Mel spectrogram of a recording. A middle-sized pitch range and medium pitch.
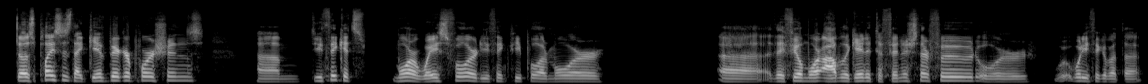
Yes: average, 4.0 semitones; medium, 155 Hz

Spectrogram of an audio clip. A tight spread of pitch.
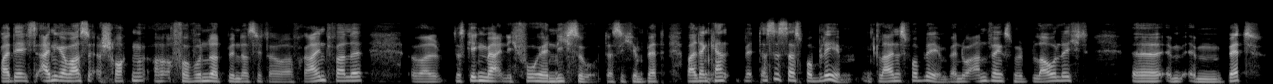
No: average, 4.0 semitones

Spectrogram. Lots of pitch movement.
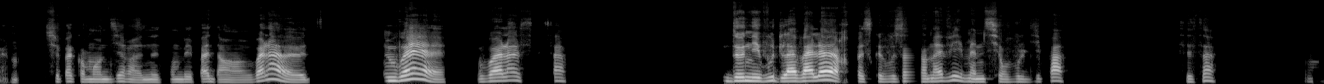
Yes: wide, 5.7 semitones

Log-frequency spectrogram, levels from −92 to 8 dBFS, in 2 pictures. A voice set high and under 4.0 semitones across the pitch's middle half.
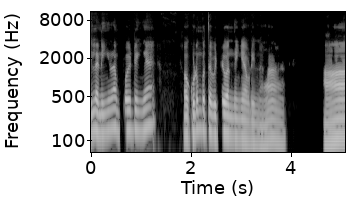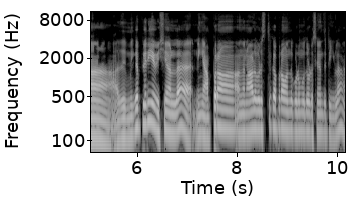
No: medium, 140 Hz; average, 3.3 semitones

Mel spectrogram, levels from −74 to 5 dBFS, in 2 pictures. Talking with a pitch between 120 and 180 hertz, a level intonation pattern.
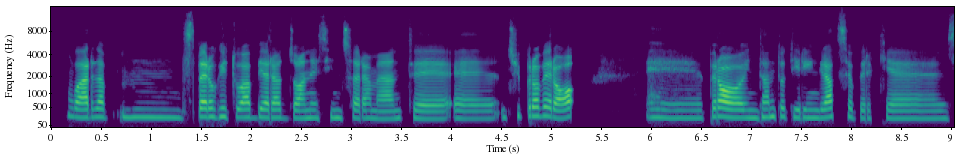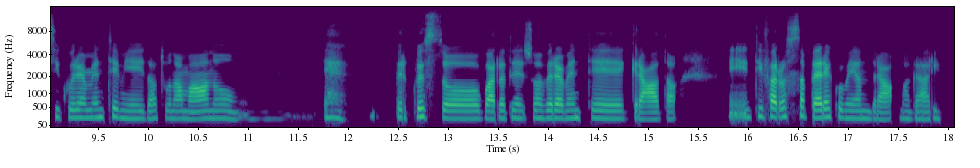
No: high, 200 Hz; narrow, 2.1 semitones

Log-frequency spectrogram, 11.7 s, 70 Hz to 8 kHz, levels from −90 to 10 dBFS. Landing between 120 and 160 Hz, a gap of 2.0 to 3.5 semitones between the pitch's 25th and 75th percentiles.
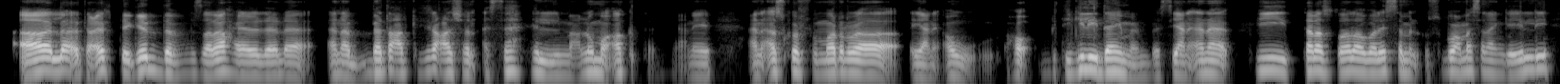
Yes: low, 135 Hz; average, 2.9 semitones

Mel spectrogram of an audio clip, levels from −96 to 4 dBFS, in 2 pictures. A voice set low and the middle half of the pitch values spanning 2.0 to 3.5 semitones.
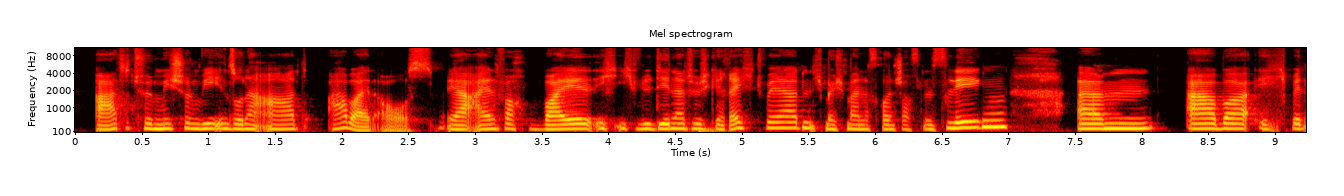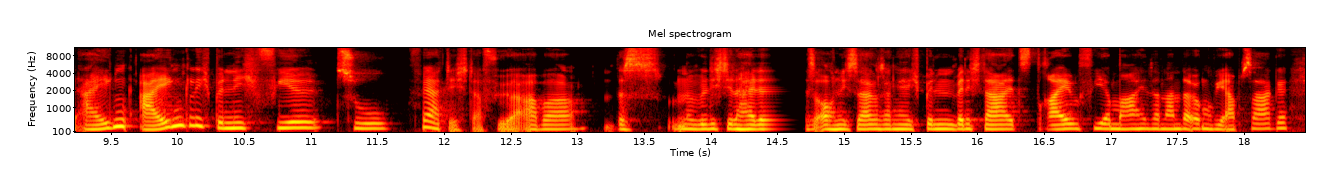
No: medium, 185 Hz; narrow, 2.4 semitones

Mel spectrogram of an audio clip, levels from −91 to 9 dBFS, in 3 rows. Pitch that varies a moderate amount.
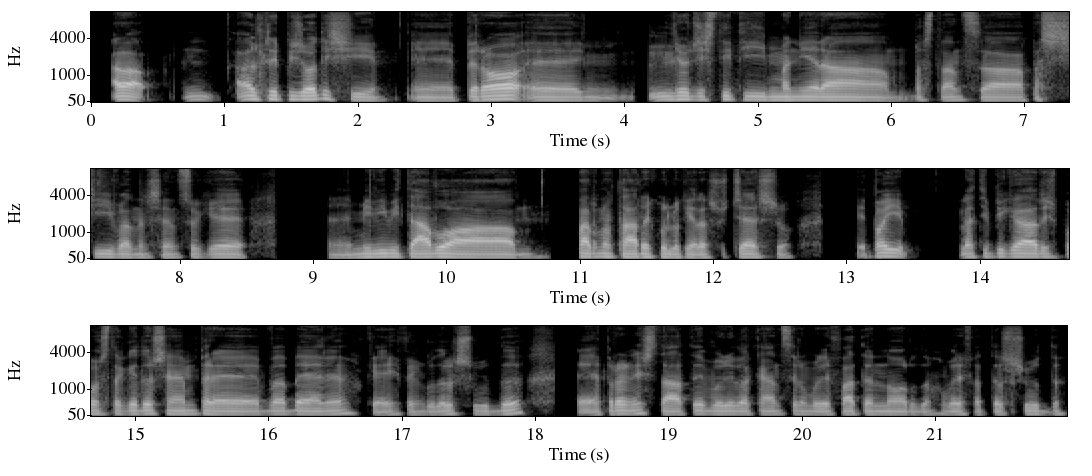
No: narrow, 2.2 semitones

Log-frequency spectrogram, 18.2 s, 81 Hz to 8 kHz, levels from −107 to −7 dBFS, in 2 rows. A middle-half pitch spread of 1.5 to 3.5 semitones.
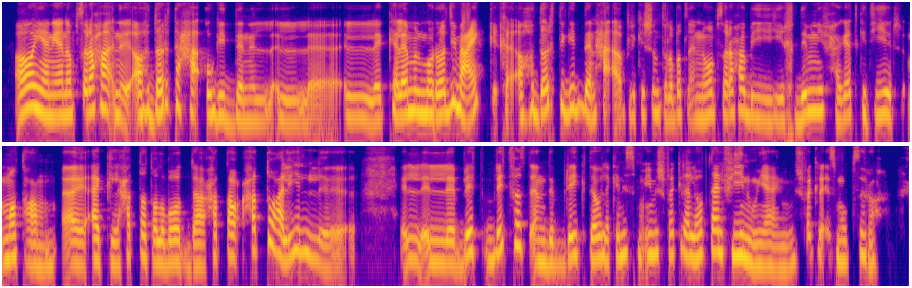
No: average, 4.2 semitones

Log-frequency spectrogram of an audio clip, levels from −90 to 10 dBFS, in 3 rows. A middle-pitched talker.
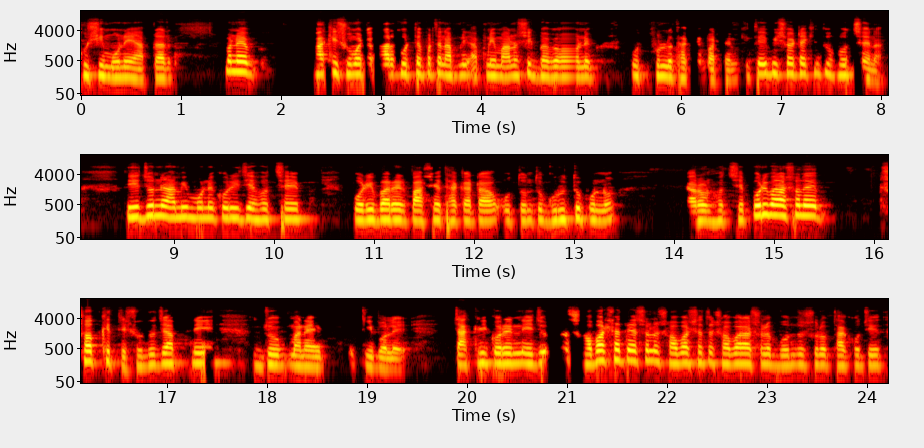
Yes: medium, 175 Hz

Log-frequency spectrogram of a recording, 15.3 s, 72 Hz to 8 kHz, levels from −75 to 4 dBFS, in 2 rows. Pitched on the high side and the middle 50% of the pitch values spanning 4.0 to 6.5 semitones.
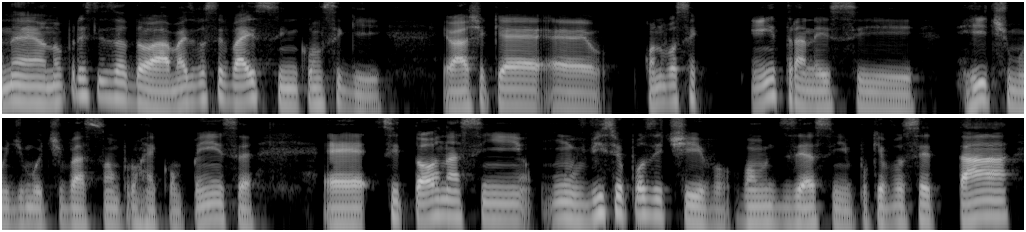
No: low, 105 Hz; average, 4.4 semitones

